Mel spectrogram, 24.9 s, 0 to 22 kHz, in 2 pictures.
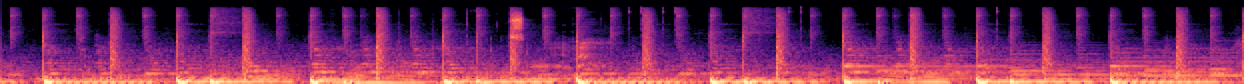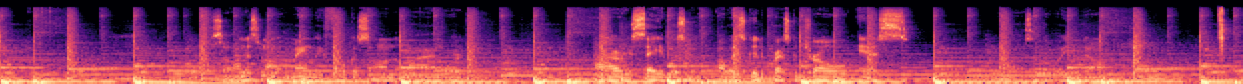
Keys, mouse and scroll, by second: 4.3 v, 6.2 click, 6.6 click, 7.8 click, 8.0-9.9 drag, 11.8 click, 12.8 click, 15.4 scroll up 1, 17.6 ctrl+s.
